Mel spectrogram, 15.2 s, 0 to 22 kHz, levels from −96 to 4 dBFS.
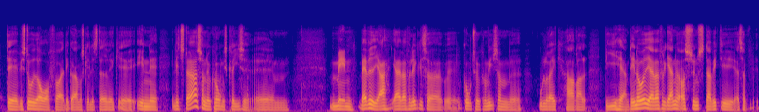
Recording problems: high frequencies cut off; noticeable; nothing above 8 kHz

